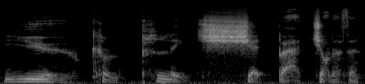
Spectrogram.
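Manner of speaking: hissed, breathy put-down; whispered insult. Real, not acted. Co-host whispering an insult at Jonathan.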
